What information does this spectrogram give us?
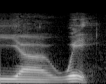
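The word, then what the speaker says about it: Ιαουε: Y eso se lee, no hay otra manera de leerlo en griego, eso se lee Yahweh. Todas son vocales, Yahweh.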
